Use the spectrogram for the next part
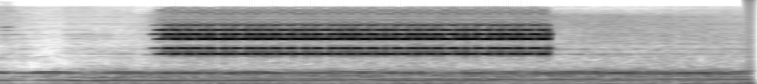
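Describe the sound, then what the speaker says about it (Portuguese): A telephone rings once in a single electronic trill lasting about two seconds, over a steady low background drone. "O telefone tocou."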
